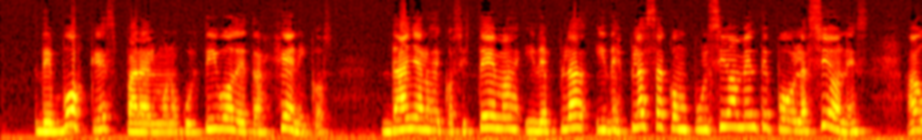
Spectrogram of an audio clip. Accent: Argentina; es nuestro trabajo como argentinos de dar un verdadero cambio a la situación

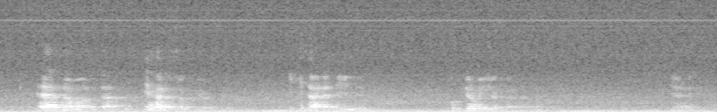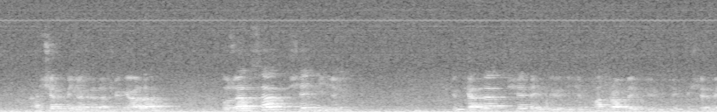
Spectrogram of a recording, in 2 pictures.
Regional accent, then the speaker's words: Istanbul, Turkey; also born or lived in Ayvacık, Çanakkale; Çanakkale'liyim. Çanakkale'nin Ayvacık kazasının bir köyündeydim. İstanbul'da yetiştim.

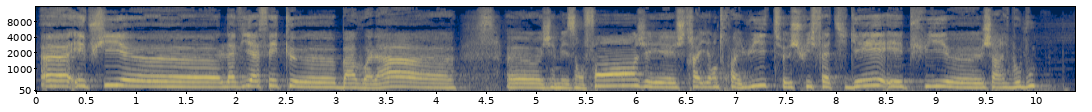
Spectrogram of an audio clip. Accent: Orléans, Centre-Val de Loire, France; now in Montargis, France; j'étais native d'Orléans. Je déménage autour de Montargis. Puis je me dis, je vais y rester 5 ans. Et puis, bah, ma foi, j'en suis restée 17 ans quand même.

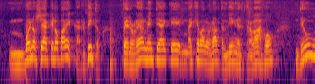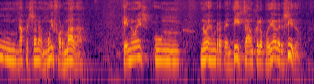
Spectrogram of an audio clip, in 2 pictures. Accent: Andalusia, Spain; los que somos andaluces y hemos respirado el ambiente del flamenco

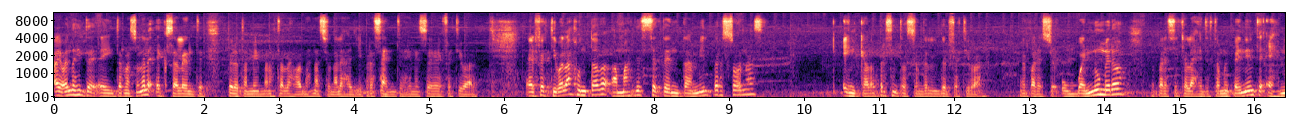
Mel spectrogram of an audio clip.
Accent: Venezuela; si son como nosotros, venezolanos, si tienen algún primo por allá tirado, es momento de visitarlos

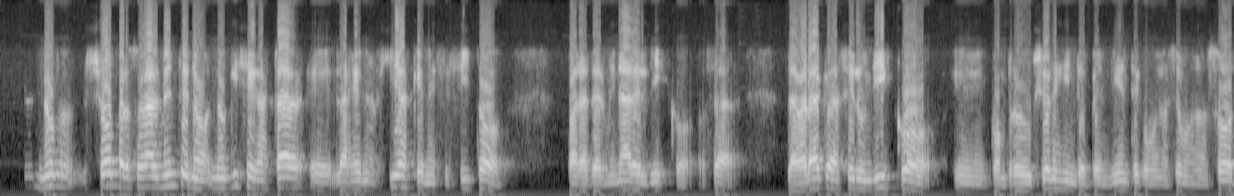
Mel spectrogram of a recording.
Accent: Gualeguay, Entre Ríos, Argentina; Yo soy entrerriano, de Gualeguay, entonces en la región de Entre Ríos la chamarrita es un ritmo folclórico

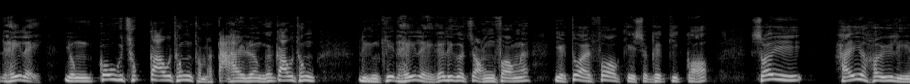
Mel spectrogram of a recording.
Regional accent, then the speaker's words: Hong Kong; born there; 我作为一个香港出生的人，按照英国的法律， 我亦都冇办法证明，因为我喺战争期间出生，战争期间又冇任何嘅呢啲咁嘅医疗嘅证明，咁我就 born in Hong Kong no proof

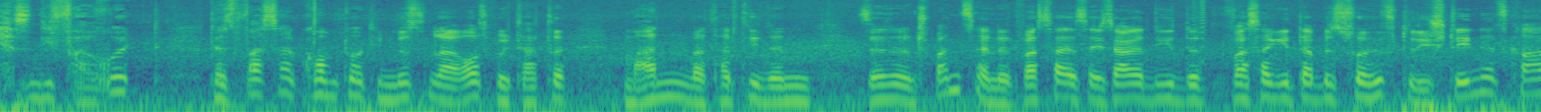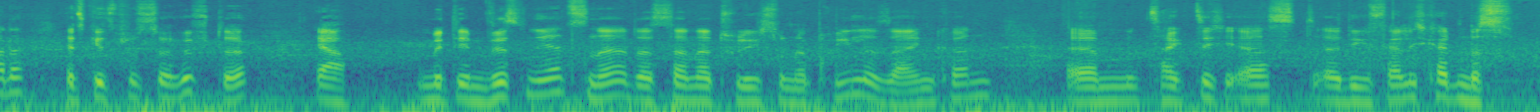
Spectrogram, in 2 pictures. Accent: Berlin, Germany; die man als Berliner nicht so vor die Flinte bekommt. Sowas wie Austernfischer. Möwen, klar, haben wir in Berlin auch.

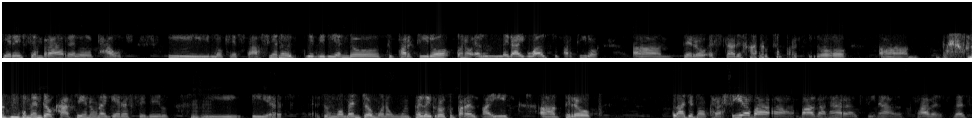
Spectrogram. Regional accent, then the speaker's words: United States; Es muy duro siendo estadounidense aquí.

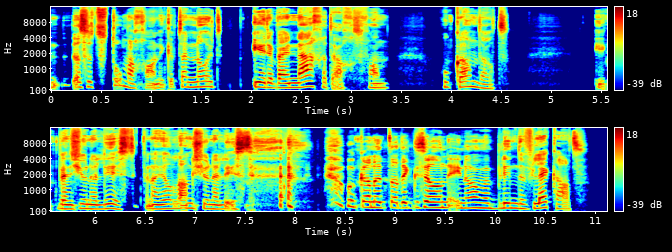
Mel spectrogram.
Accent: Hendrik-Ido-Ambacht, South Holland, Netherlands; ik ben opgegroeid in Hendrik-Ido-Ambacht. Nou ja, dat is een vrij wit dorp.

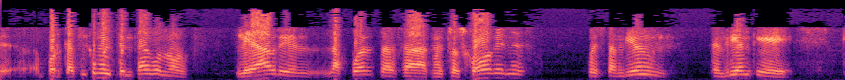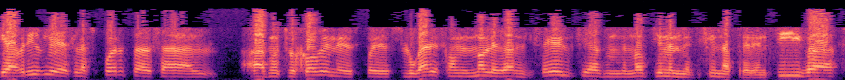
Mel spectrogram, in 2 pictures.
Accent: Veracruz, Mexico; moved away; Yo soy de México, de Veracruz. Yo soy del puerto de Veracruz.

